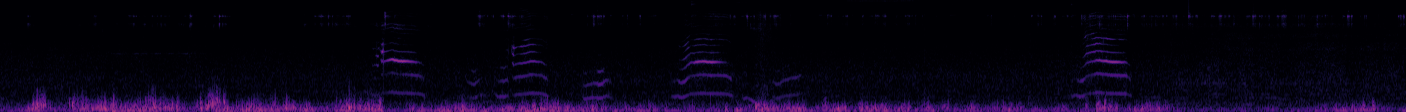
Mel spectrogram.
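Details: A usually quiet pet cat roaming a city wall and calling for love gives a string of short and longer arched meows, some close together, others spaced several seconds apart, against continuous low-pitched background noise.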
